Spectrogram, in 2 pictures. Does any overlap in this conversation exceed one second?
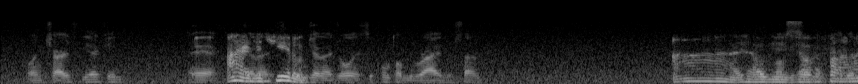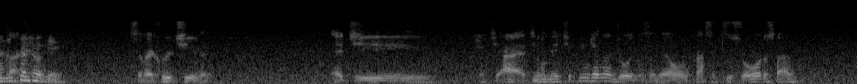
Yes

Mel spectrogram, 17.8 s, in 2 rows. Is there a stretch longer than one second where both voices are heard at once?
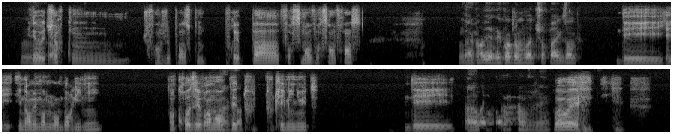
No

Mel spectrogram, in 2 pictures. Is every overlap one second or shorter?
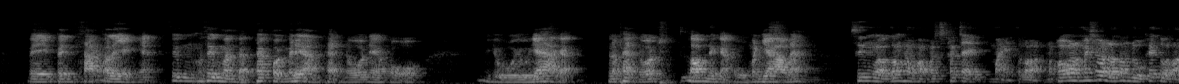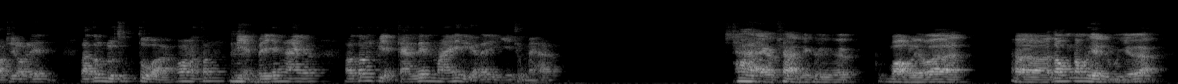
Yes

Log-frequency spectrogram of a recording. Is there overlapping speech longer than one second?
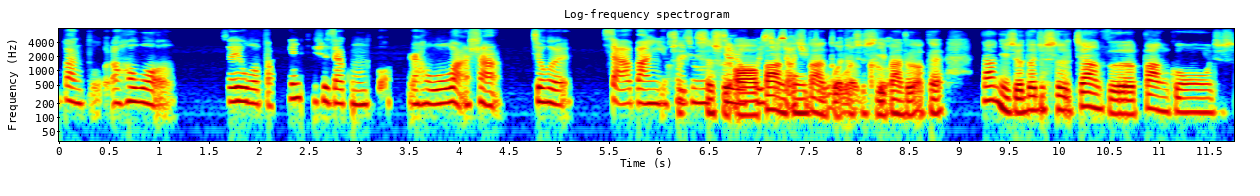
Yes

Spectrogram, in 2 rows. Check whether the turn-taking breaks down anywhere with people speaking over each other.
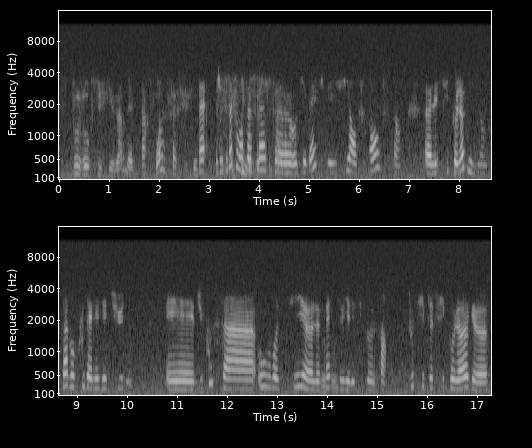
Yes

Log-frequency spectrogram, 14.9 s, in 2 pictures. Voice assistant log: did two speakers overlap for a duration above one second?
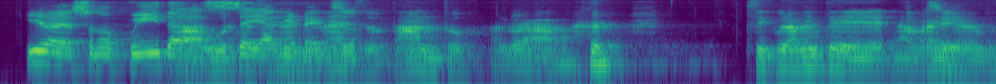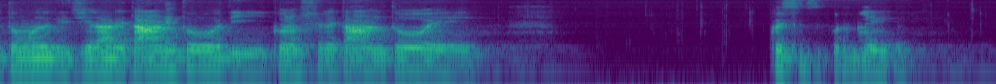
Yes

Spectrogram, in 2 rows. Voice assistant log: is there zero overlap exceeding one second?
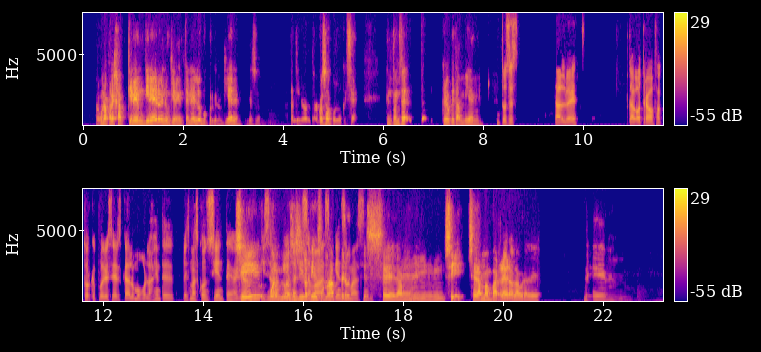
No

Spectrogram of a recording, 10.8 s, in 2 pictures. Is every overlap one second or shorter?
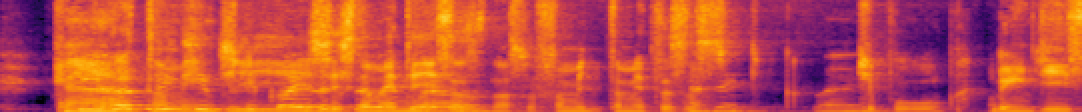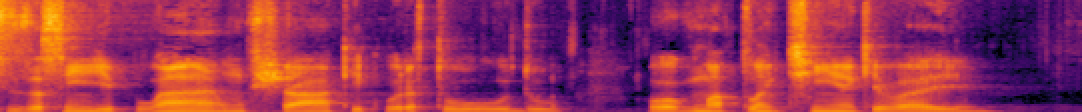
No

